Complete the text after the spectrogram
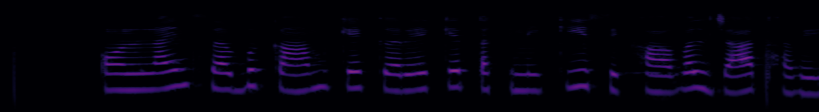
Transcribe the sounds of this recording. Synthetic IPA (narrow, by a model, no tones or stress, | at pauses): ɔːnlaːɪnsəbkaːmkekəɾeket̪əkniːkisɪkʰaːʋəld͡ʒaːt̪ɦɐʋeː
